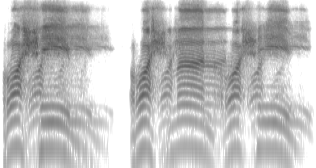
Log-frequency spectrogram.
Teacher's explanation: ബിസ്മില്ലാഹിർ റഹ്മാൻ, അവിടെ ഹായ് റഹ്മാൻ ആയത്, റഹ്മാൻ ഞാൻ പറയുമ്പോ തന്നെ അല്ലേ, റഹ് ഓതുമ്പോൾ ഹേ പറയുമ്പോ ഒരു വരസൽ കേൾക്കാം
